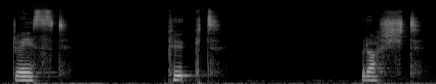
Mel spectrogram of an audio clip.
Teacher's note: So for this one, unvoiced, so no vibration, unvoiced sounds at the end of the infinitive mean we pronounce the ed as t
